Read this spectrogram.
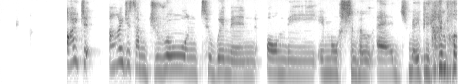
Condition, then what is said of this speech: Stuttering. This might sound silly, but I'm really drawn to writing sharp, fast conversations because it's something I struggle with in my real life.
